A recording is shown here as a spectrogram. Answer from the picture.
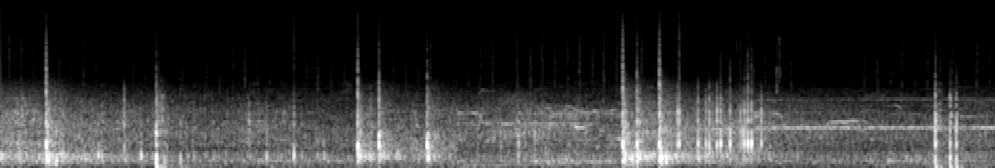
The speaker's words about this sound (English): I think they're just having a carnival at the beach and they decided to have fireworks too.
